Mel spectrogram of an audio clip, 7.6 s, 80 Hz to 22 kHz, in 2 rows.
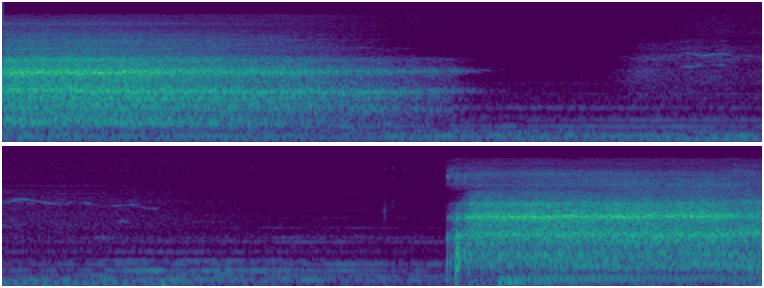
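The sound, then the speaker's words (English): Deep breaths are drawn in through the nose and blown out through the mouth during a guided relaxation exercise: long airy exhales with a quiet pause between them, over soft sustained background music. “Taking 3 deep breaths in through the nose and out through the mouth.”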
